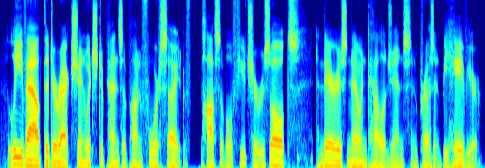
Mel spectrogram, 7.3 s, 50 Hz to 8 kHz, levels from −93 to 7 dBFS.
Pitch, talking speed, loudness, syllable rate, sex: 90 Hz, 165 wpm, -24 LUFS, 5.9 syllables/s, male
